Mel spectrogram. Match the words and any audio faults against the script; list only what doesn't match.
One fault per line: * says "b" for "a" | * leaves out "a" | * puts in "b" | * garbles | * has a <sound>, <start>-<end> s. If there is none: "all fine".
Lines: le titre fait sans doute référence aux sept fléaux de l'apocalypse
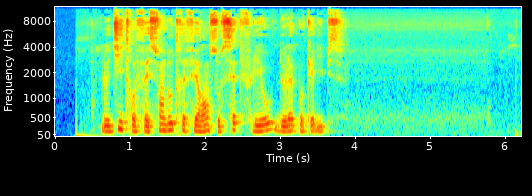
all fine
